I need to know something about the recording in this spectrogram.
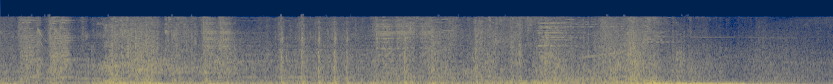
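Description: Heavy explosions boom and crackle.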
